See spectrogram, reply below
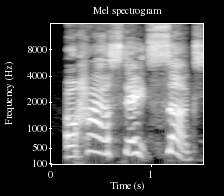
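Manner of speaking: put-on Western Pennsylvania Pittsburgh accent, pitched very high. Retelling a coach's rally line in a yinzer accent: imitating a yinzer accent. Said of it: "he has the yinzery-ass ass accent".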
